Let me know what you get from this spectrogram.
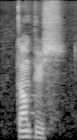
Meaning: campus (grounds of a university)
- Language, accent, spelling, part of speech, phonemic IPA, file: French, France, campus, noun, /kɑ̃.pys/, LL-Q150 (fra)-campus.wav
